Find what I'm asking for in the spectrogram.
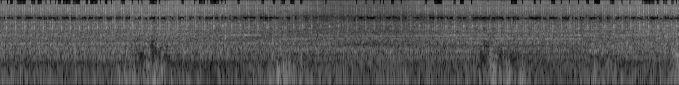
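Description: Even idle beneath a loud hiss, with only a few isolated clicks and no steady knock; the engine settles and runs nicely.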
